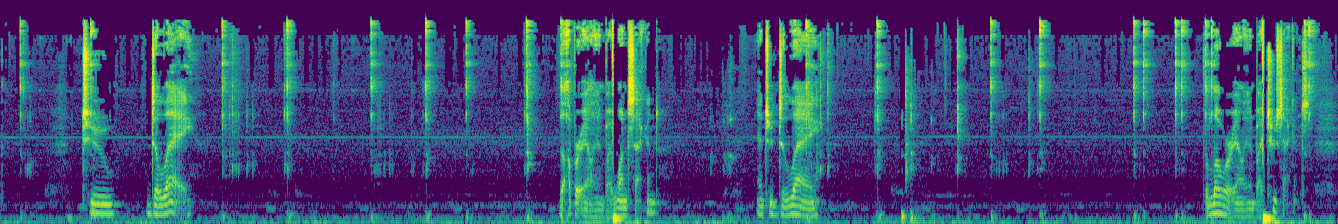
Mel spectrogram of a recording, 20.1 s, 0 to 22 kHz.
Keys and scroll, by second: 9.1 1, 18.9 2.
